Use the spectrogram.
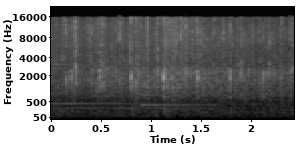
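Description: A church congregation applauds faintly and at a distance with a soft, continuous wash of clapping, a low hum running beneath it.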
